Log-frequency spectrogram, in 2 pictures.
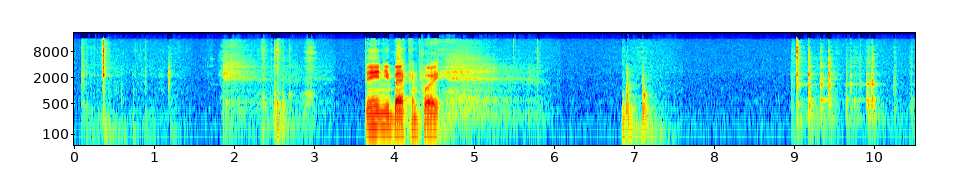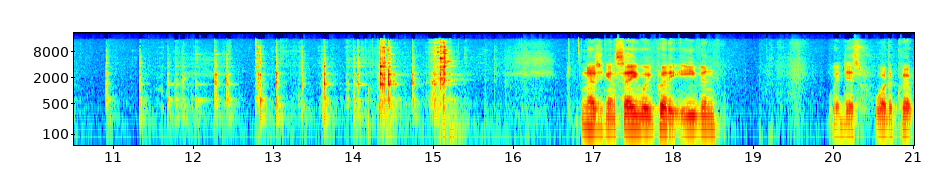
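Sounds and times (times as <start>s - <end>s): metal plate clinking: 9.0s - 15.6s.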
